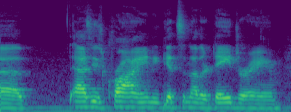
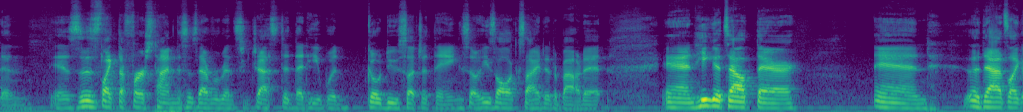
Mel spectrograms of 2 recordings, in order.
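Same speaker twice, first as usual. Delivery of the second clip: ordinary delivery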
